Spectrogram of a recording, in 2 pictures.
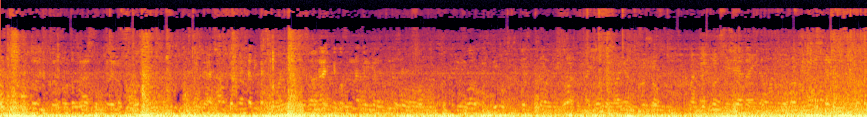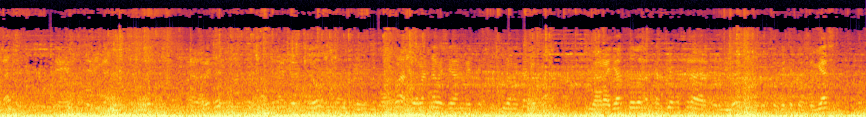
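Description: Funicular car running down its inclined track, a steady low rumble, with passengers talking over it.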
